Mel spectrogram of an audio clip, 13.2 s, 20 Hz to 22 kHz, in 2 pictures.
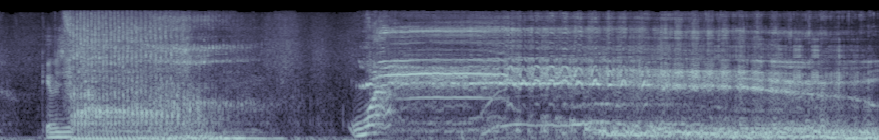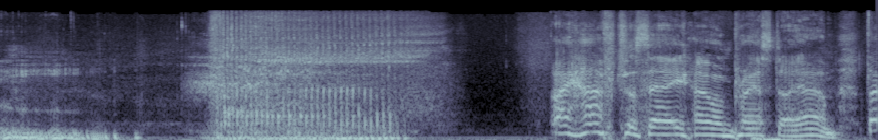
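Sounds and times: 
speech: 0.4s - 0.9s, 2.6s - 3.2s, 10.8s - 13.1s
rough rumbling snorts imitating a horse: 0.4s - 2.3s, 5.9s - 10.1s
puppeteer imitating a horse whinny: 2.6s - 10.0s.

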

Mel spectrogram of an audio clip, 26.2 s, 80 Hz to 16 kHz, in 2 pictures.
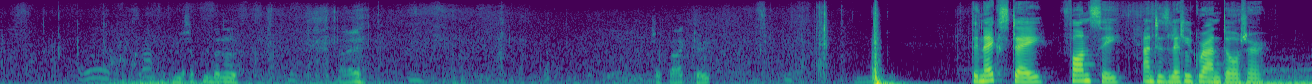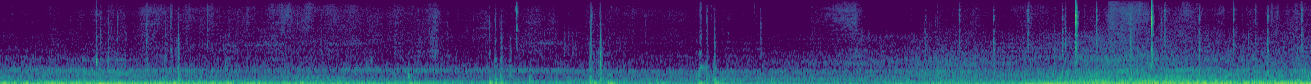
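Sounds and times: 
speech: 1.8s - 2.6s, 3.4s - 4.3s, 6.6s - 7.2s, 9.7s - 12.8s
car engine rumbling while driving along country lanes: 11.5s - 26.2s.

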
